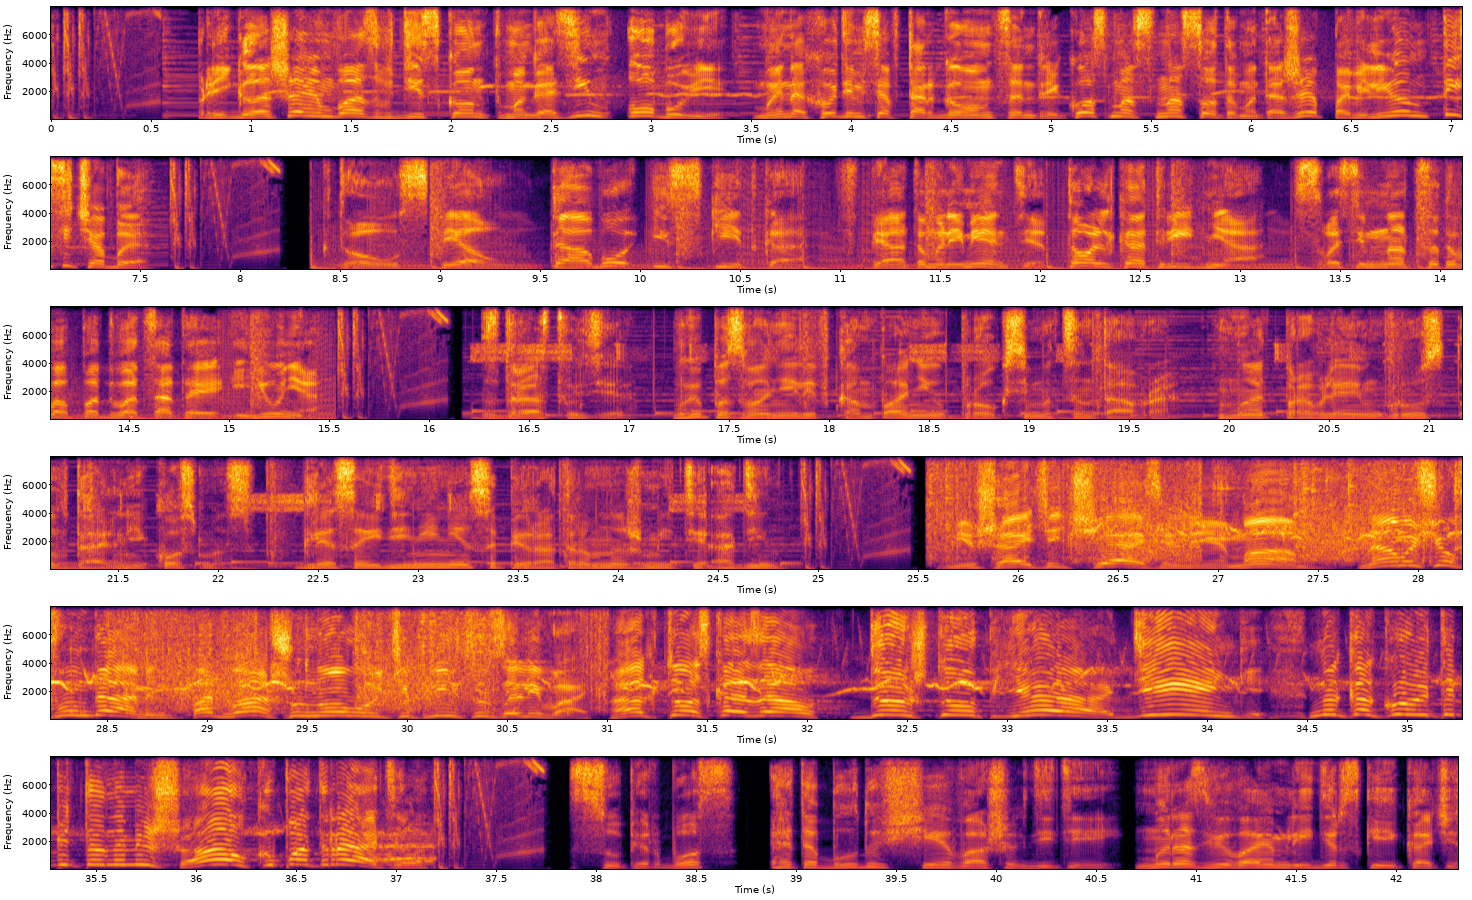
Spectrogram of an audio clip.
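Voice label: male voice, Russian; muzhskie golosa, diktory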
